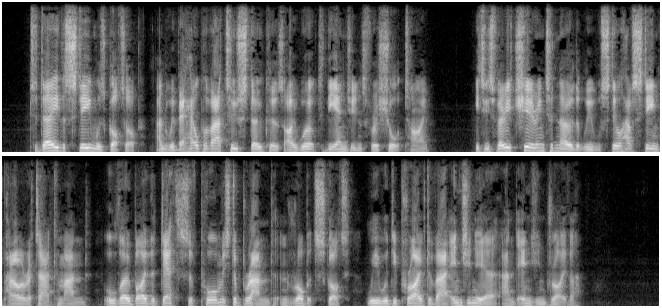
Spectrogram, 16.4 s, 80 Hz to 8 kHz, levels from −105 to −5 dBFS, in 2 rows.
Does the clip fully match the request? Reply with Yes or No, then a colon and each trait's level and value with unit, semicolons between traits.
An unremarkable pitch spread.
Yes: average, 3.7 semitones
